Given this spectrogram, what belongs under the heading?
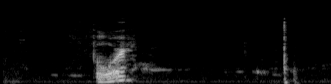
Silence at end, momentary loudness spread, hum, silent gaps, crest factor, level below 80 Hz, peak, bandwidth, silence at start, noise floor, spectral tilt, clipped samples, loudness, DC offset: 0.45 s; 18 LU; none; none; 22 dB; -58 dBFS; -4 dBFS; 9 kHz; 0.95 s; -66 dBFS; -6 dB/octave; under 0.1%; -23 LUFS; under 0.1%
